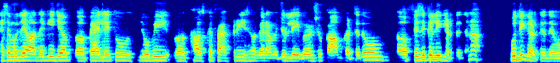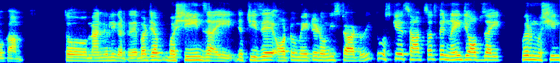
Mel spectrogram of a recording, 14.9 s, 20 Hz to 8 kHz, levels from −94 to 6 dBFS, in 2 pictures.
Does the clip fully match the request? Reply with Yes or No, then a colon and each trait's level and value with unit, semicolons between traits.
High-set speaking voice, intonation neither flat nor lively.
No: medium, 155 Hz; average, 3.2 semitones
